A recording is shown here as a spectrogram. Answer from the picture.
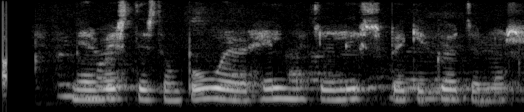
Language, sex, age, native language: Icelandic, female, 11, Icelandic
